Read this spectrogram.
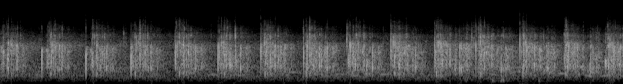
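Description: People in a crowd clap their hands in a steady beat.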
